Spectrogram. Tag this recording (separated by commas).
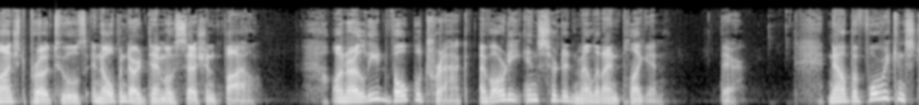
Speech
